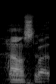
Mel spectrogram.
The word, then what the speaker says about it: Houston: Houston. That's how the locals pronounce it.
